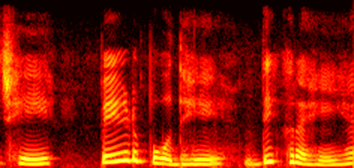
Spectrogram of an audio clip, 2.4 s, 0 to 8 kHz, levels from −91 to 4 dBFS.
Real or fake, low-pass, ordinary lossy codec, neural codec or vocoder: real; none; none; none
